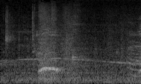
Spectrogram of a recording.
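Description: A short hooting vocal 'ooh' about half a second in, over a faint thin tone that slowly rises and then falls.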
